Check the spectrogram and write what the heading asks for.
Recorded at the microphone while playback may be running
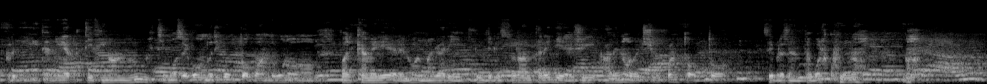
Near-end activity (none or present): present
